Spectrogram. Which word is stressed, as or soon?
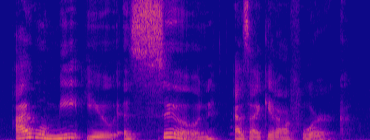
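soon. The stress falls on the word soon. The speaker calls it right. "But the correct way to say this would be"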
